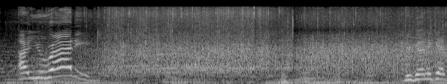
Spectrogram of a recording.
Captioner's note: applause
